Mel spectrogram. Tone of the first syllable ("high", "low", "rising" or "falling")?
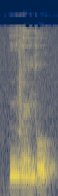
low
